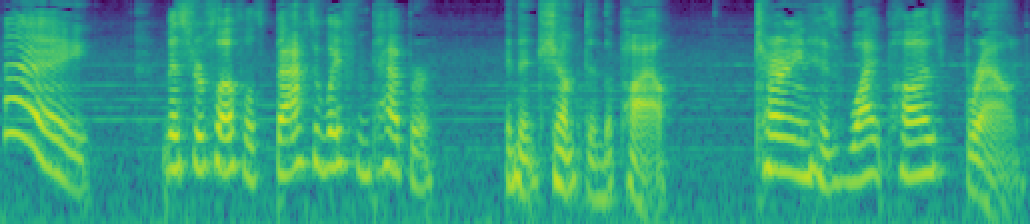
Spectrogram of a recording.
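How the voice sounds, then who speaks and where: A woman narrating a children's animal story as an expressive dramatic reading. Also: on the high side, unhurried, breathy edge. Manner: expressive, acts out the dialogue. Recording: music under the voice. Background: background music.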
